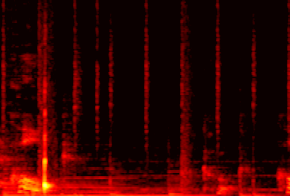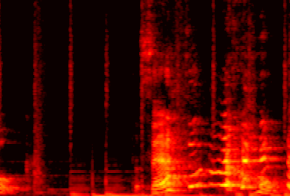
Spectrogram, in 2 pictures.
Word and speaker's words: Coke: Coke. Coke. Morre no K.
